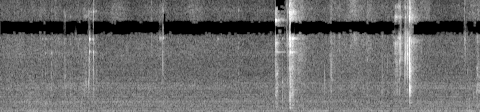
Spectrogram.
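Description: A few light metallic clicks and clinks of small steel instruments and adapter parts being handled, over a steady low hum. The clicks are faint at first, with a stronger pair about halfway and a sharp one near the end.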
